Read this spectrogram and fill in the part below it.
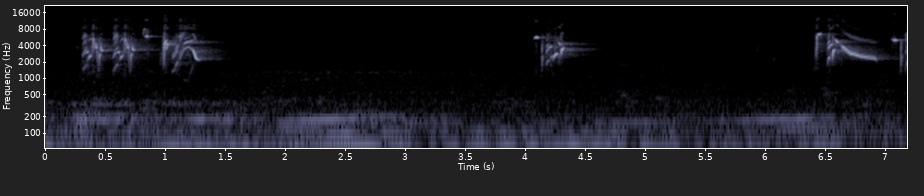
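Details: European goldfinch kept at home, singing boniments: clusters of fast, liquid twitters and downslurred notes, a tight double burst, then single phrases spaced by pauses of two to three seconds over a low murmur.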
